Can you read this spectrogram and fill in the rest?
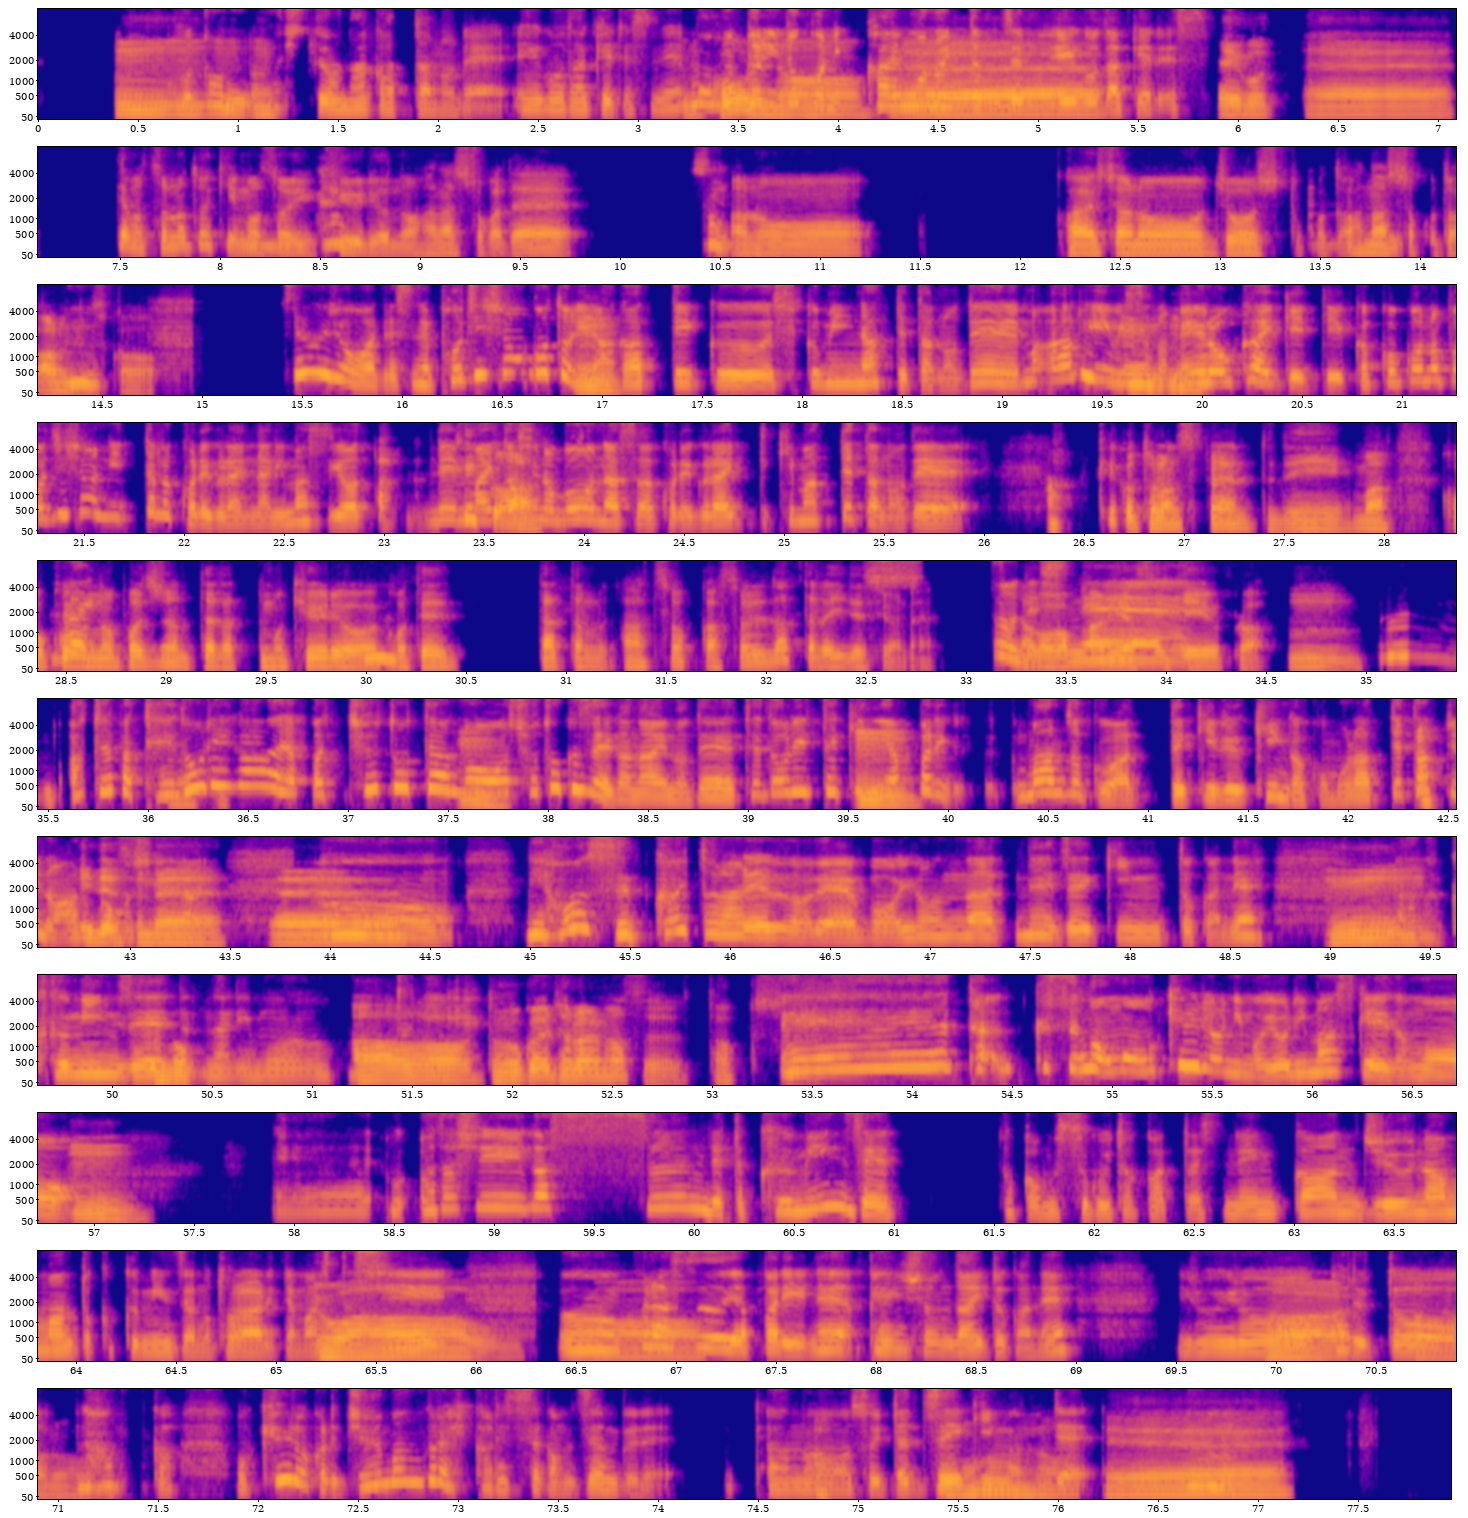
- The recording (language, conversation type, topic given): Japanese, unstructured, 給料がなかなか上がらないことに不満を感じますか？
- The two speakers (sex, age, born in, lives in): female, 40-44, Japan, United States; male, 40-44, Japan, United States
- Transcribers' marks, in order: tapping; in English: "トランスペアレント"; other noise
